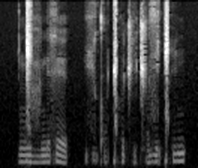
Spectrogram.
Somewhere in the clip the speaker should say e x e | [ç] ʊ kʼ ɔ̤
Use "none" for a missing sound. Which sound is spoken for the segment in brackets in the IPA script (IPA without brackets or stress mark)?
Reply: ç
